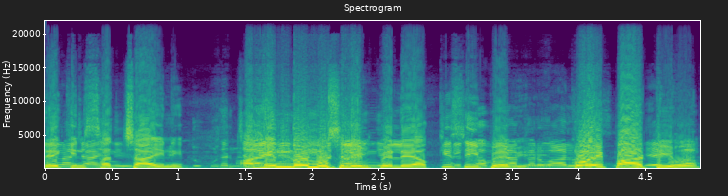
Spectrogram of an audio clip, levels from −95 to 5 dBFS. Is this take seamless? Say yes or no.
yes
